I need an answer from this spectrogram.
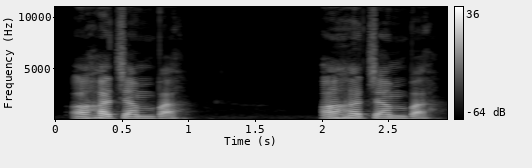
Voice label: "vhv cvmpv", Muscogee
